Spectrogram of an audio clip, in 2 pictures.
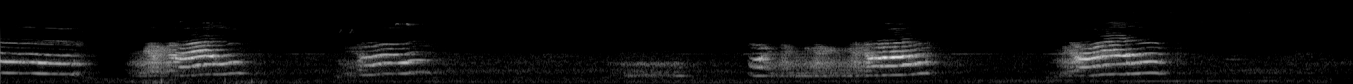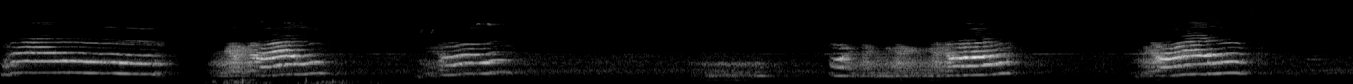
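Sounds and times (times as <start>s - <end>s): cat meowing: 0.0s - 2.6s, 3.4s - 4.4s, 7.5s - 9.4s, 10.6s - 11.9s, 13.6s - 16.9s, 17.8s - 18.8s, 21.8s - 23.8s, 24.9s - 26.2s.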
